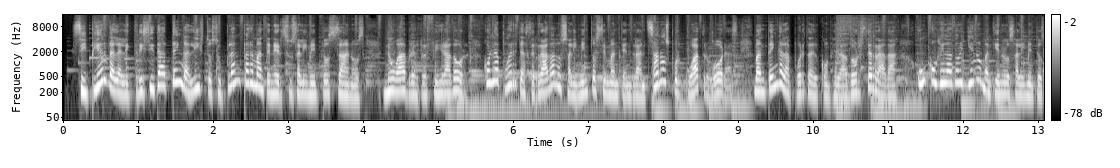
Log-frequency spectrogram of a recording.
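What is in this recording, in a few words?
SPAN radio, spanish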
